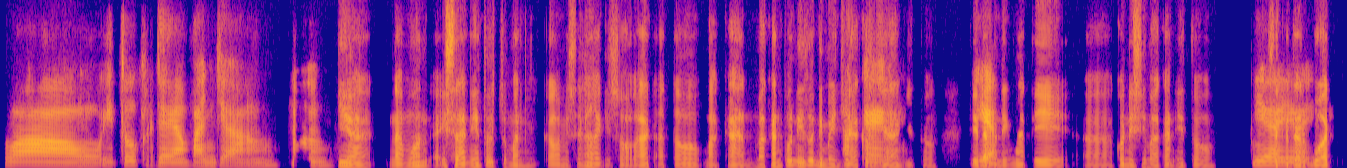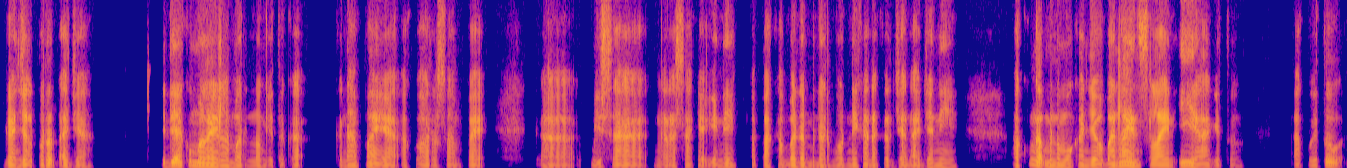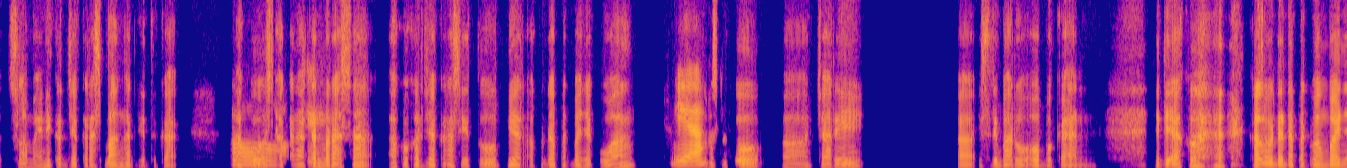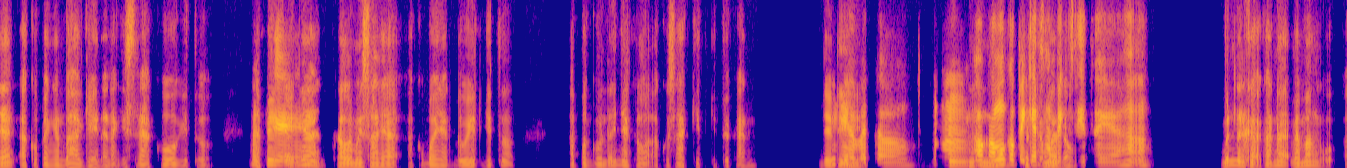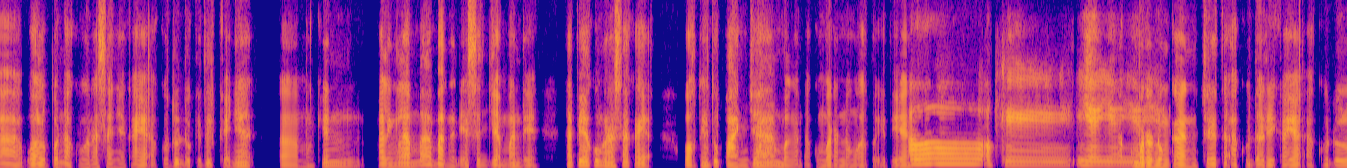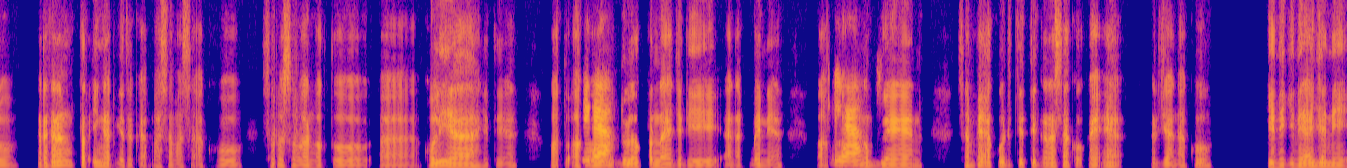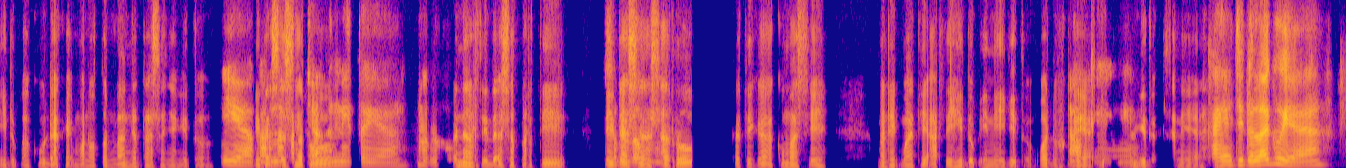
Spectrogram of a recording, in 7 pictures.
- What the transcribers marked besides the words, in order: drawn out: "Wow"; tapping; laughing while speaking: "aku"; other noise; other background noise; chuckle
- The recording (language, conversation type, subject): Indonesian, podcast, Bisakah kamu menceritakan momen hening yang tiba-tiba mengubah cara kamu memandang diri sendiri?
